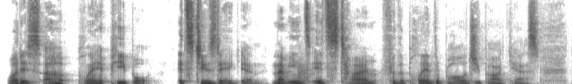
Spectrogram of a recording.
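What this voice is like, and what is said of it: Deep, congested voice. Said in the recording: “my voice sounds a little bit weird and deep and alluring, more than usual, it's because I'm trying to get over a head cold”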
